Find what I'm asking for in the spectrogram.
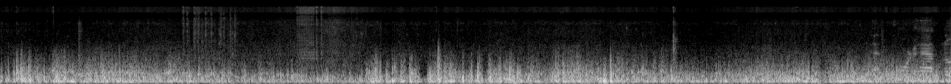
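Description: A sailboat moves under sail at night, with steady wind buffeting and rushing water along the hull forming a continuous, fairly loud wash, while soft talk can be heard at times.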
